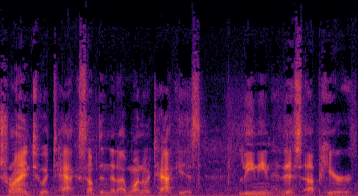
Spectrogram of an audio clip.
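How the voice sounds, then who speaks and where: Against noticeable background noise, a man talks in a very deep, low voice. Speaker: fitness vlogger. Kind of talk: casual vlog chat. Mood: candid, slightly wry. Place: garden. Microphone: phone near.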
